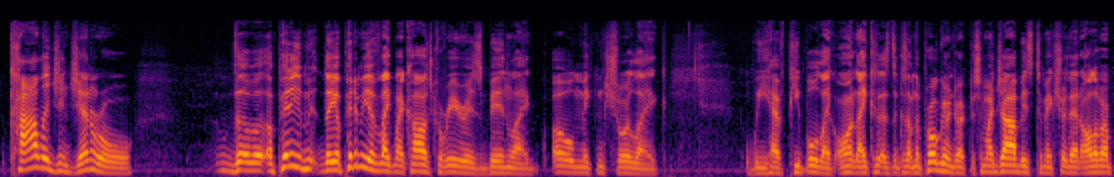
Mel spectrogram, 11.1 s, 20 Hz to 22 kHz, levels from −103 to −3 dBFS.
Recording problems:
none

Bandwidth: 13.5 kHz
